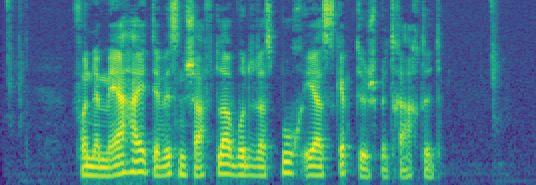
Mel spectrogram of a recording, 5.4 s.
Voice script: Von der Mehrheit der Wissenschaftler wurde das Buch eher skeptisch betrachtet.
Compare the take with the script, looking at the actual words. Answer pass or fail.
pass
